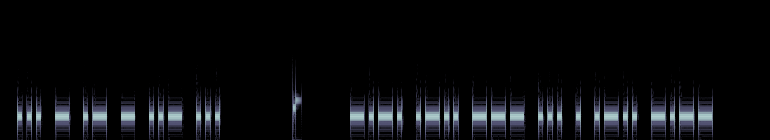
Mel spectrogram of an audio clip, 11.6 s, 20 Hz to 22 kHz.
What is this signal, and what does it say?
Morse code, heard as a keyed tone, about 17 wpm, 700 Hz. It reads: STATUS CLOSELY
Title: Sentences from Top 1400 Words - New Word Drill - 17wpm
